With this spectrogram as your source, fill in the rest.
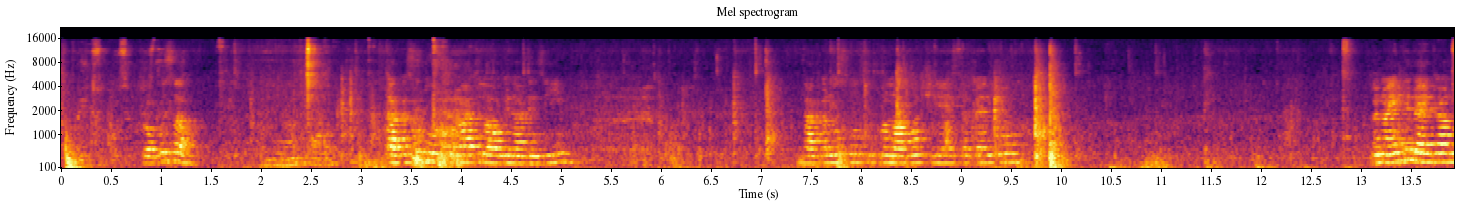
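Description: A man speaks calmly into a microphone in a room with a slight echo.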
